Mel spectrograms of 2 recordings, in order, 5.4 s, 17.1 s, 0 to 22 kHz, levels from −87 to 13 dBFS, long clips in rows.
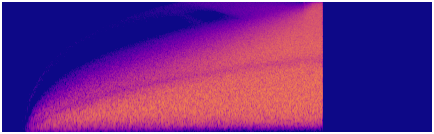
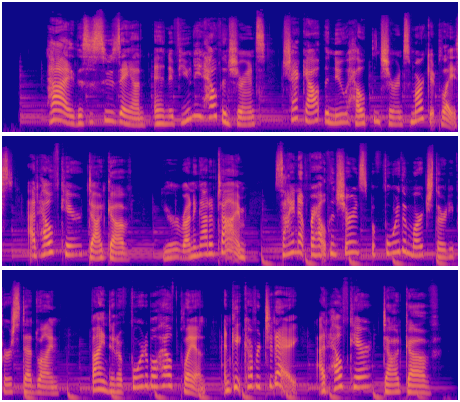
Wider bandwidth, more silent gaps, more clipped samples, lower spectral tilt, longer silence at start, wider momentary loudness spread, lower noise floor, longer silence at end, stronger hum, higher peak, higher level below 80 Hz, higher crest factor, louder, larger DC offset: first, over 20 kHz vs 17.5 kHz; neither; neither; second, 0.5 dB/octave vs -2 dB/octave; first, 0.55 s vs 0.25 s; first, 18 LU vs 7 LU; second, -38 dBFS vs -44 dBFS; first, 1.35 s vs 0.25 s; neither; first, 0 dBFS vs -4 dBFS; second, -68 dBFS vs -48 dBFS; about the same, 16 dB vs 18 dB; first, -12 LUFS vs -20 LUFS; neither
